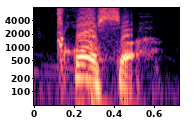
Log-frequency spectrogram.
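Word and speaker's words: Xhosa: So you don't also, if you look at it, the way it's spelled is X H O S A. You don't say, you says. The first two letter and the sound are combined. So it's cos and then the the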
